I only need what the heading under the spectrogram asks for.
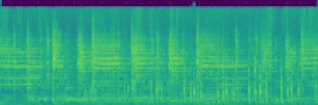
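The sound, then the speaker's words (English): The Phantom's white horse, Hero, gallops along jungle trails toward a pygmy village at a steady, rapid clip, its hoofbeats drumming in a quick repeated rhythm, loud, with a sustained tonal background underneath. “Mounted on his magnificent white horse, Hero, the Phantom races along jungle trails toward the village of his pygmy friends.”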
